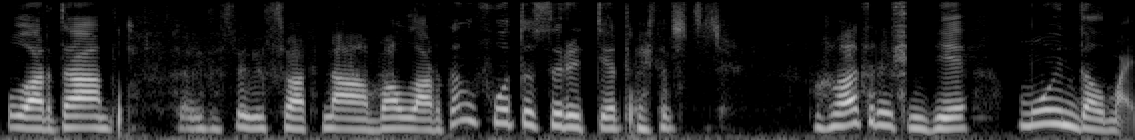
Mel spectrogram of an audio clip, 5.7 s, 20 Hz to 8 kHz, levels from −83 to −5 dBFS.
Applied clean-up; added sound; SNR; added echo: neural diffusion model UNIVERSE++.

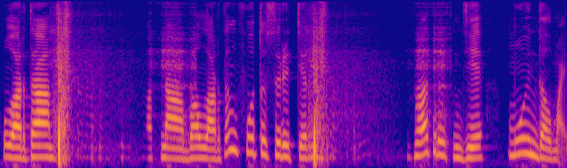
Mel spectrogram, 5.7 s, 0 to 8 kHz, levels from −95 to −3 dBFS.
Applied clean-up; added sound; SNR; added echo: neural mask model RNNoise.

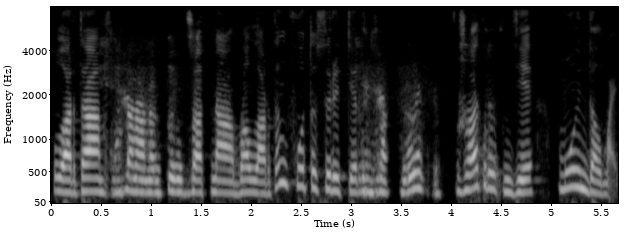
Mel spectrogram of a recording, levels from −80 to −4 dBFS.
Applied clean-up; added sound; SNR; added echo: neural mask model Resemble Enhance denoiser.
